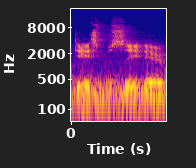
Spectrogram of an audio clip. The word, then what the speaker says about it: Despacito: That's called a bunch of boring bullshit based on the idea that Despacito rhymes with bandito and sounds vaguely horny.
